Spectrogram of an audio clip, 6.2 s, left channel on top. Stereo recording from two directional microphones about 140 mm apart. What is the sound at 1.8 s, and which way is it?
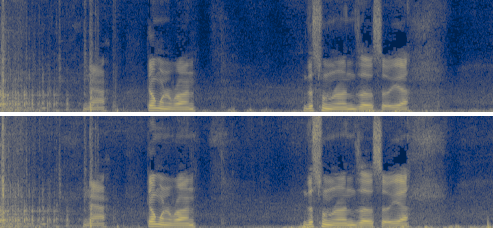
Speech, 10° right (ahead or behind).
